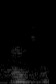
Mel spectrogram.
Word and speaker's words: 발전: 발전. 발전이잖아요, 발전. 얘도 이상하죠? 유음인데 뒤에 된소리가 되고 있어요.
